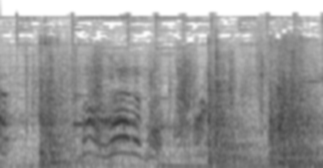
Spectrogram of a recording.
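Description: A man's voice crying out in wordless, strained shouts that swoop up and down in pitch, followed by a few short thumps near the end.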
